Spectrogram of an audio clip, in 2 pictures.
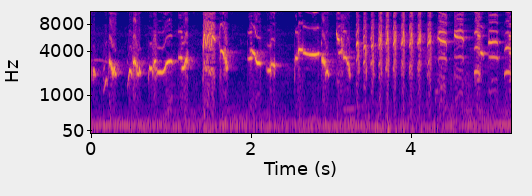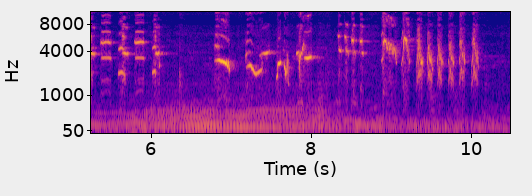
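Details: Oriental magpie-robin (kacer) tutor song for songbird training: fast stream of short clicking and whistled notes in rapid series, with a low buzzing drone in the middle.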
